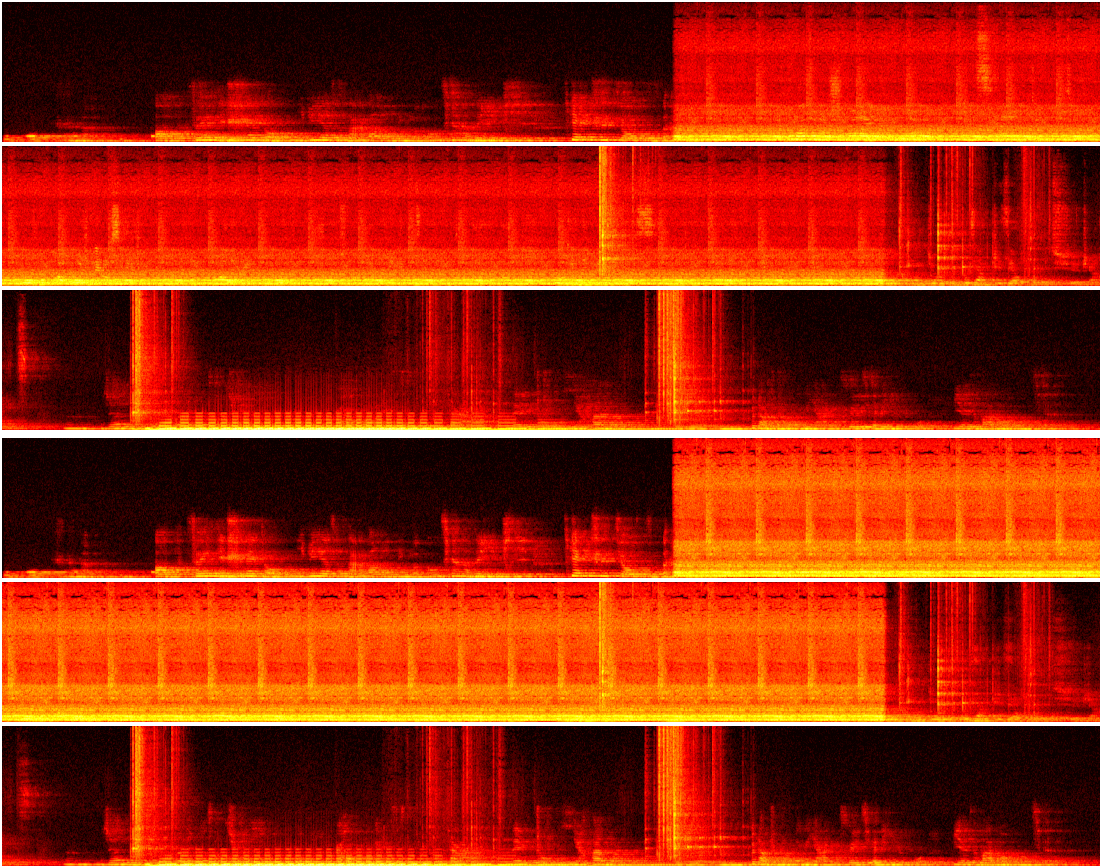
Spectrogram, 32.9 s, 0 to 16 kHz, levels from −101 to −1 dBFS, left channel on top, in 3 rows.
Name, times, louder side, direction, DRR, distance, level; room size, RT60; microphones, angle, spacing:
voice 1, 0.0-0.8 1.1-1.2 7.7-22.1, left 1 dB, 65° left, 1 dB, 3.8 m, -32 dB
voice 2, 1.5-7.1 16.6-16.8 22.6-25.0 25.3-26.8 27.0-31.2 31.5-32.5, right 1 dB, 40° right, -1 dB, 4.0 m, -37 dB
sound 1, 6.7-19.8, right 3 dB, 70° right, 0.8 m, -23 dB
sound 2, 16.9-17.9 19.3-19.6 19.9-21.5 22.1-22.2 23.2-23.8 25.3-25.4 25.8-27.3 28.4-29.5, right 1 dB, ahead, 1.4 m, -36 dB
sound 3, 23.3-28.6, left 1 dB, 25° left, 0.8 m, -18 dB
19.5 x 18.0 x 9.5 m, 2.3 s
head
